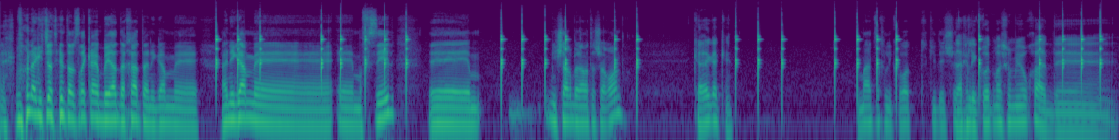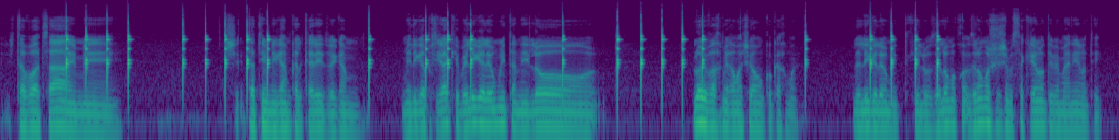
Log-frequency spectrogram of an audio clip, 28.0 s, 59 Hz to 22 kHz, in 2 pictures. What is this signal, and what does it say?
Tap code, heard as taps on glass, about 4 knocks a second, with speech in Hebrew. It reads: PRODUCED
